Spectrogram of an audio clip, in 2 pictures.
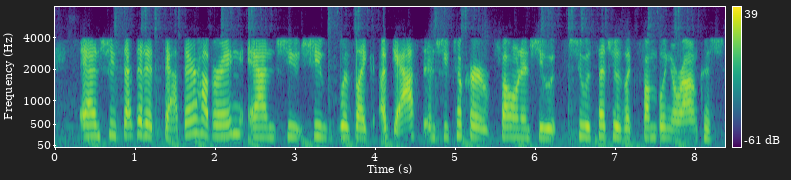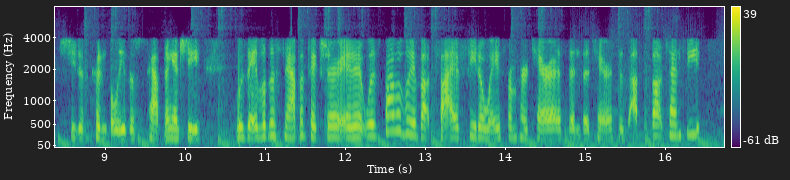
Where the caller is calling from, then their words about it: Chicago, Illinois, United States; I'm calling from Chicago.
